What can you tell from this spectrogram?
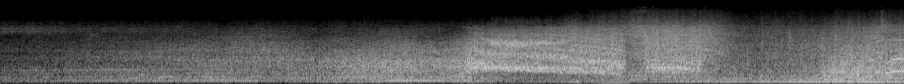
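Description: A small car's engine grows louder as it speeds up, then its tyres skid for about two seconds midway, with a brief break in the skid. The braking ends in a bump that is blamed on the brakes.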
